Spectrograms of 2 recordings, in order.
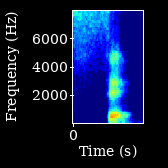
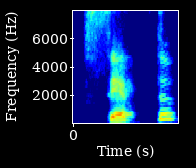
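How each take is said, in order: First: "sept" said like "set", no P sound; silent P. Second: "sept" with the P sounded before the T; P pronounced. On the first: Teacher corrects the French number, "sept" with silent P. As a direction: drop the P in "sept", keeping it short. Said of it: "but the P is silent". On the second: Teacher shows the tempting mistake, "sept" with an audible P. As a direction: wrongly voice the written P in "sept". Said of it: "pronouncing it with a P". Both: Shown as a demonstration.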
